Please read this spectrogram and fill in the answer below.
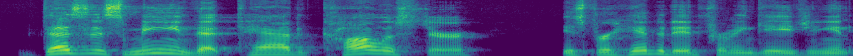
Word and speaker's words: Callister: mean that t and it's collister by the way you habitually mispronounce his last name I think I've corrected you on this before Mr real cister we wouldn't want you have you accused of being racist against him or anything like that by mispronouncing his name so Tad collister uh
